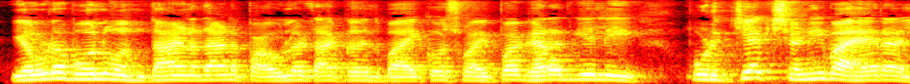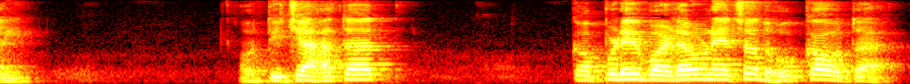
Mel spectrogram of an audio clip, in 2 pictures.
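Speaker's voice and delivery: ordinary delivery, nothing marked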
